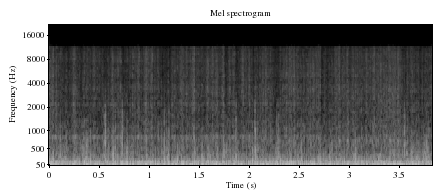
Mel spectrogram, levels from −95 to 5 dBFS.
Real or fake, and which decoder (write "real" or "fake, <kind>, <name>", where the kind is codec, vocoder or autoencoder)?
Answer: fake, vocoder, BigVGAN v2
